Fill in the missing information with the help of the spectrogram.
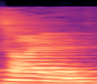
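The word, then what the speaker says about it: ptyalin: library another name is tylene p is silent so it acts on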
